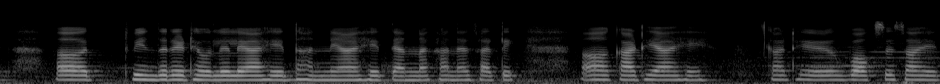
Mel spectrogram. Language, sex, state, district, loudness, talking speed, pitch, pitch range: Marathi, female, Maharashtra, Chandrapur, -34 LUFS, 90 wpm, 210 Hz, 205-215 Hz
